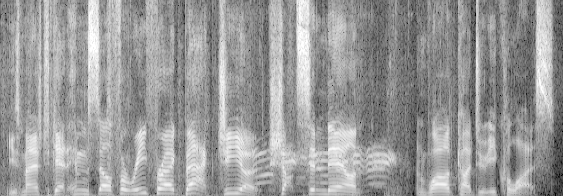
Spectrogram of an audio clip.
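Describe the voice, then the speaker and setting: A man's voice: sits high, moderate pace, a bit bright, a little hiss or hum. A man doing live play-by-play commentary on an esports match in clipped, dramatic phrases.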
